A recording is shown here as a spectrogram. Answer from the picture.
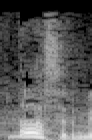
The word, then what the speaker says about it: Nasser: O Amir Nasser sempre teve equipes na Fórmula 3, na Stock Car. – Primeiro de tudo, qual é a pronúncia certa? – Nasser mesmo, não tem...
